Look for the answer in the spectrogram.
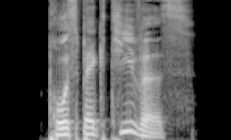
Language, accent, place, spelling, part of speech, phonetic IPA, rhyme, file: German, Germany, Berlin, prospektives, adjective, [pʁospɛkˈtiːvəs], -iːvəs, De-prospektives.ogg
- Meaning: strong/mixed nominative/accusative neuter singular of prospektiv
